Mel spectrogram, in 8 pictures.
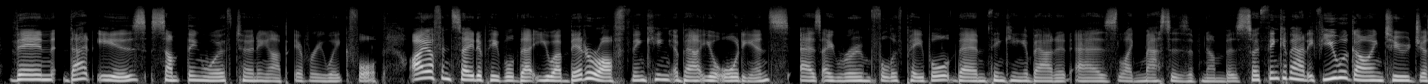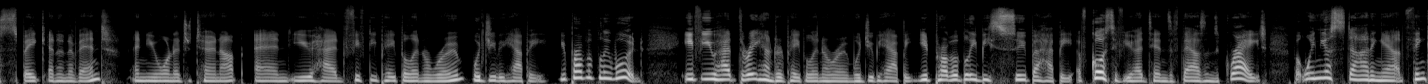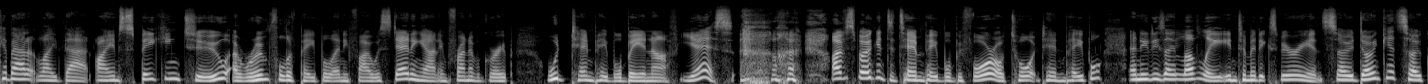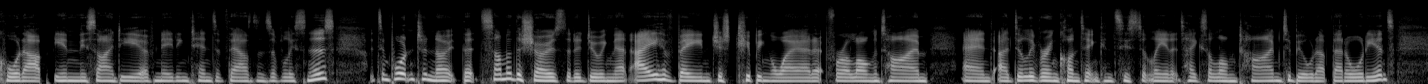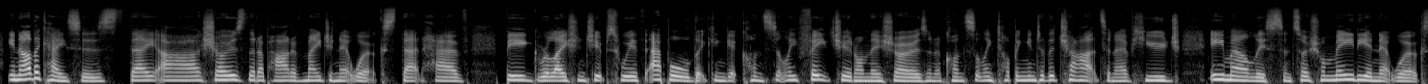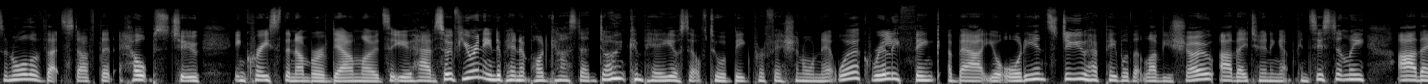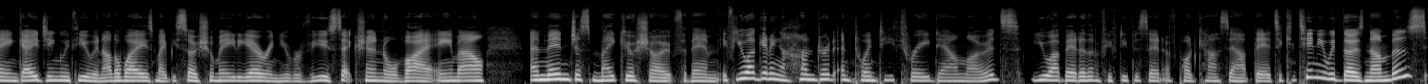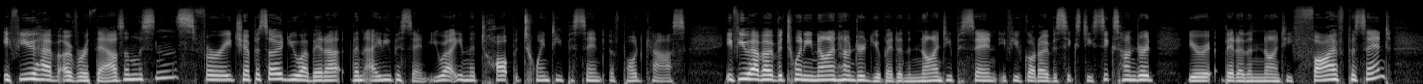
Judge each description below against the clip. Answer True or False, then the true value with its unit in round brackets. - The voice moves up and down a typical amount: True (4.0 semitones)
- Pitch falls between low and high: True (180 Hz)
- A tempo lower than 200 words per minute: False (205 wpm)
